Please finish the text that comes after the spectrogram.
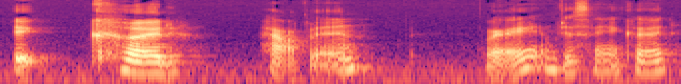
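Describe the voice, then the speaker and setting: A woman's voice: lowish voice, a little slow, vocal fry, breathy edge. A woman in her thirties chatting unscripted to camera as a vlogger, rambling and thinking aloud with lots of fillers, sometimes trailing off into a near whisper. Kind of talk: unscripted casual chat to camera.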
